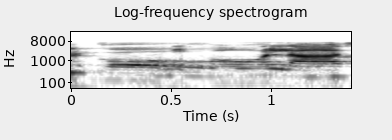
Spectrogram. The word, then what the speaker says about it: Nicola: Nicola. See, I like to say it like Ricola, like the rucola. Like Ricola and the cough drops too.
